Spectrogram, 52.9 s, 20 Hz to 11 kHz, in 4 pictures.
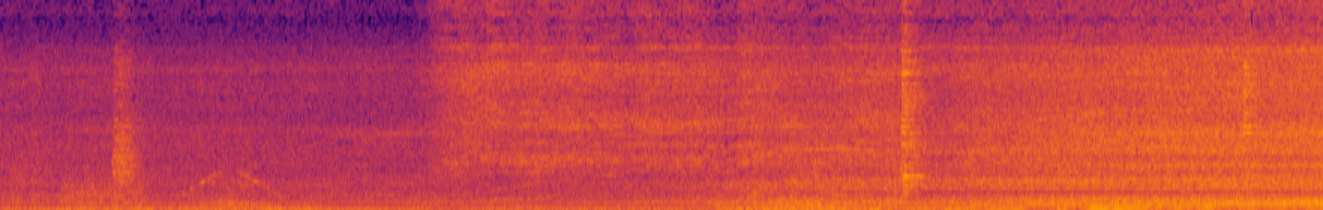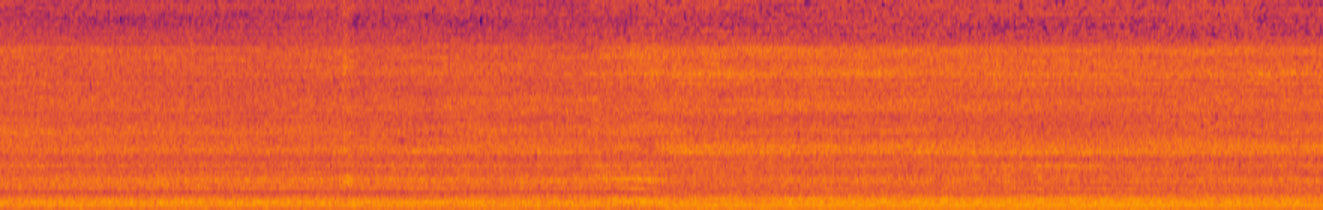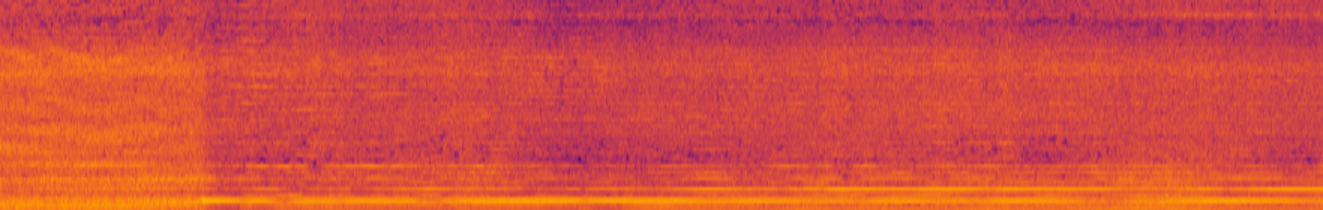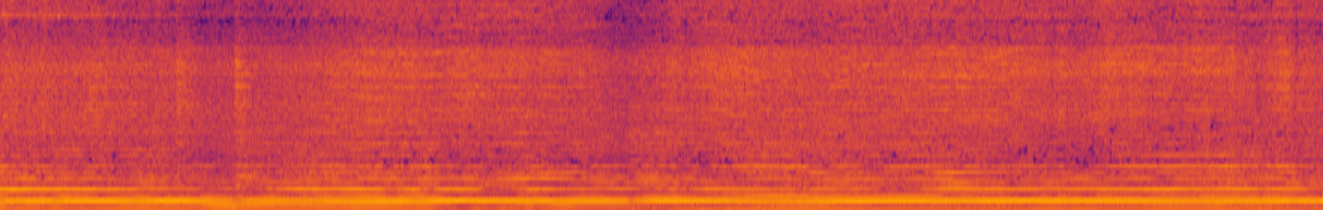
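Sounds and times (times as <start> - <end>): spindle whine: 0.0 - 42.8
router spindle cutting wood: 1.2 - 52.9
low hum: 7.0 - 14.9.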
